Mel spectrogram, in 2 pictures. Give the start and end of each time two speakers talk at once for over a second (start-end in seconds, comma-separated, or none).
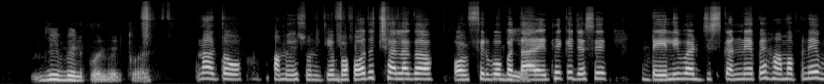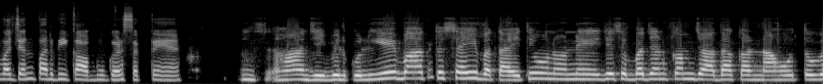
none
